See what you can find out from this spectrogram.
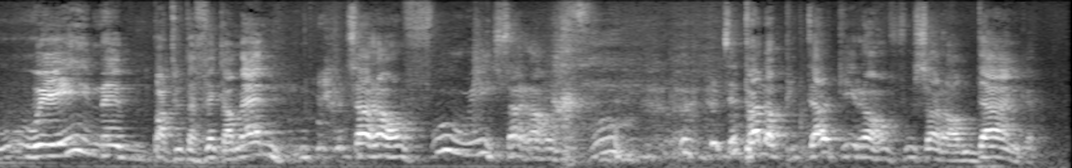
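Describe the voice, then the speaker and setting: With audible room echo and noticeable background noise, a high-pitched man speaks at a very slow pace with lively intonation and long, frequent pauses. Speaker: psychologist. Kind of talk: interview. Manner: animated.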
